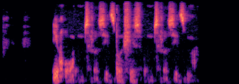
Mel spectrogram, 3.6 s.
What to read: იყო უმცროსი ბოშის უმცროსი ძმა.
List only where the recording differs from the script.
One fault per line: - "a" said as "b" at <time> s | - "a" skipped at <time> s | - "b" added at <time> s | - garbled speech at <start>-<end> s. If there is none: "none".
none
